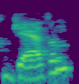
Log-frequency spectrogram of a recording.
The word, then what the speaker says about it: JASM: It's called Japanese American Society of Minnesota, but it's pronounced JASM, which it just sounds funny. Okay.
